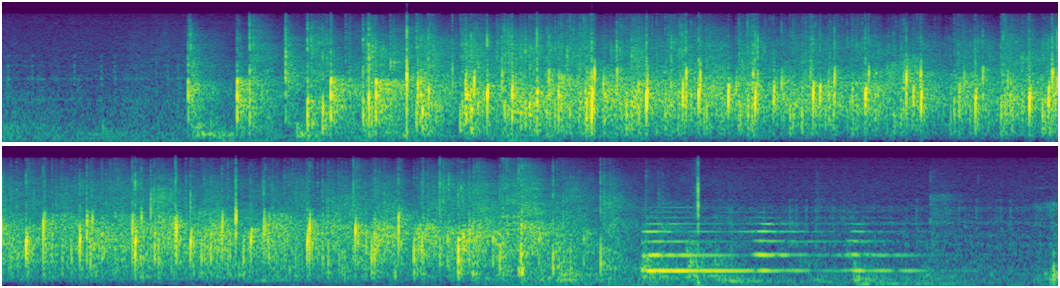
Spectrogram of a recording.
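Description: Audience applauding for about seven seconds, fading out, then a single flute sounds one steady held note for about a second.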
